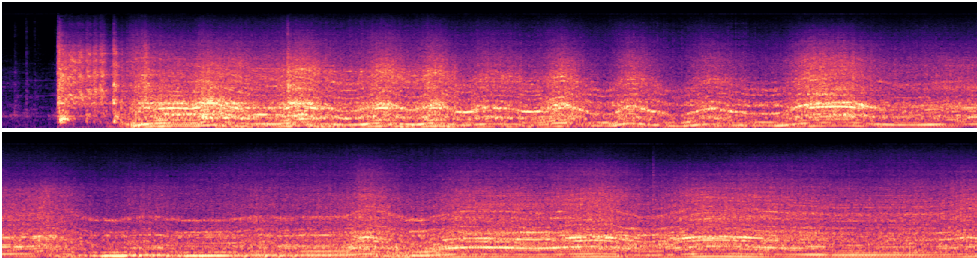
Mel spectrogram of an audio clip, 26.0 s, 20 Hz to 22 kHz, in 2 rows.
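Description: Ferrari Mondial T Cabriolet's 3.4-litre V8 starting about a second in, then revved up and down repeatedly and running on more steadily as the car pulls away, with a few more blips of the throttle later.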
